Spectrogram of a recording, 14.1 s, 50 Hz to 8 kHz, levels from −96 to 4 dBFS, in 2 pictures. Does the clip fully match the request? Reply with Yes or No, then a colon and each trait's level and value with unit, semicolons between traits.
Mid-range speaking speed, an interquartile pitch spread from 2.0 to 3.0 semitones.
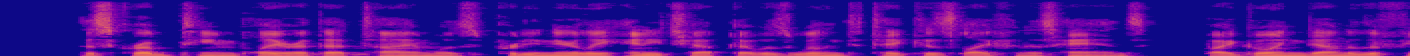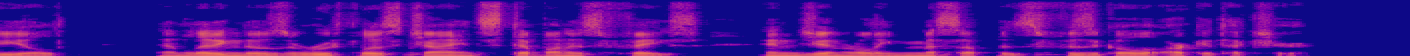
Yes: average, 185 wpm; narrow, 2.6 semitones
